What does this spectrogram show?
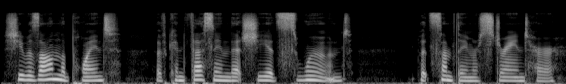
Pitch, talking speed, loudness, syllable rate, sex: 185 Hz, 160 wpm, -20 LUFS, 4.8 syllables/s, female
